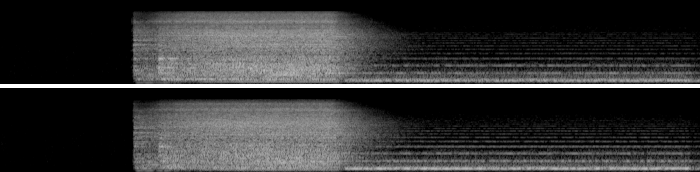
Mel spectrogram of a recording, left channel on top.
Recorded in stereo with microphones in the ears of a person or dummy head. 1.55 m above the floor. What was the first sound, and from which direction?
A hair dryer, 40° left (ahead or behind).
